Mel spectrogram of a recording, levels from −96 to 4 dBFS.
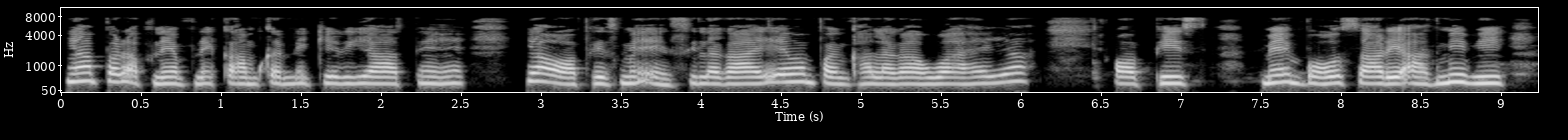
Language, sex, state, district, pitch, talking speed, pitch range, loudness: Hindi, female, Bihar, Saran, 235 Hz, 175 wpm, 225-265 Hz, -15 LUFS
